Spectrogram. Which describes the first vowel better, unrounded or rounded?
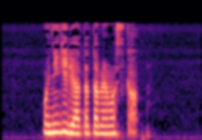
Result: rounded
